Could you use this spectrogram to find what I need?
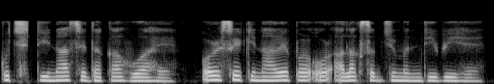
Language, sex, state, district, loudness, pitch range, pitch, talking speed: Hindi, female, Arunachal Pradesh, Longding, -15 LUFS, 170-190 Hz, 180 Hz, 180 wpm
